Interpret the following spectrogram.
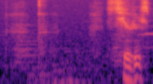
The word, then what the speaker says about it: Sirius: Like spelled like serious, like the word serious.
